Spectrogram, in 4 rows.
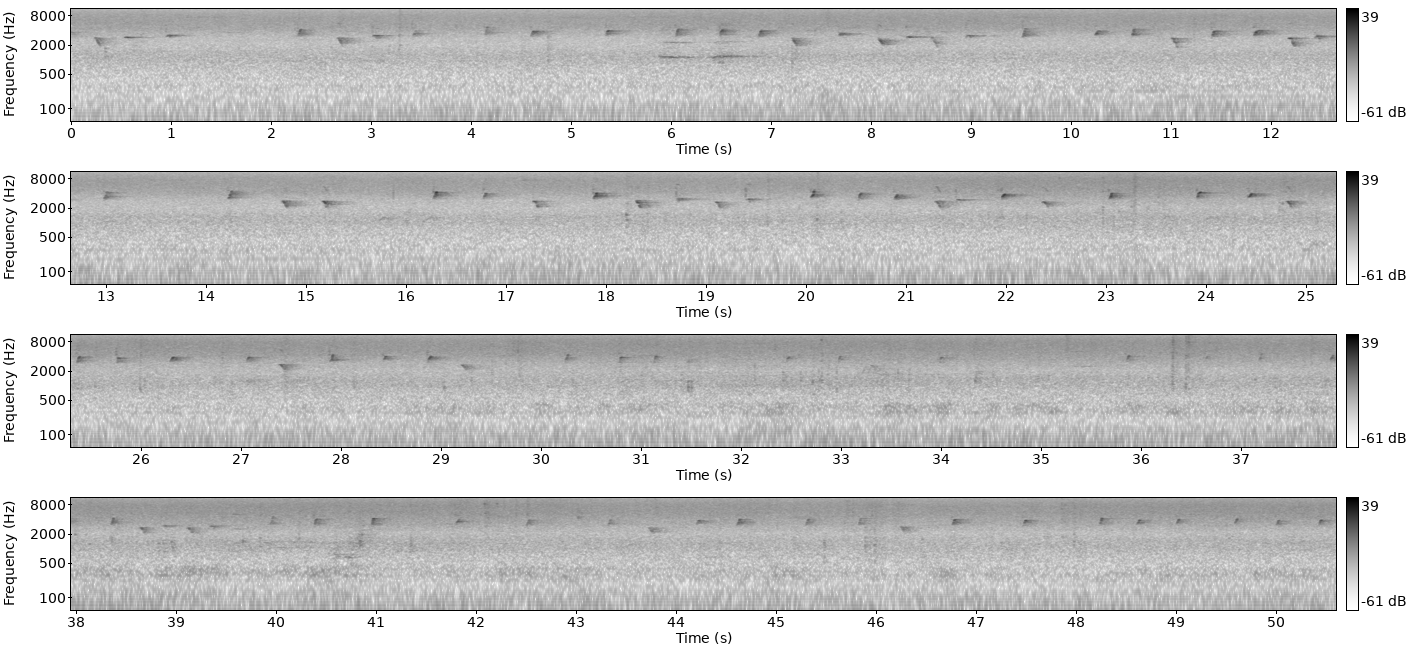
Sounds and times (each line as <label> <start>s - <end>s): Japanese bush warbler 0.0s - 13.3s
pheasant 5.8s - 7.5s
Japanese bush warbler 14.2s - 34.7s
Japanese bush warbler 35.3s - 50.6s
